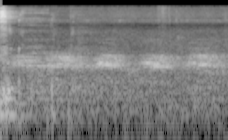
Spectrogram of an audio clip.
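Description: Crows cawing in the background, a few short calls.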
